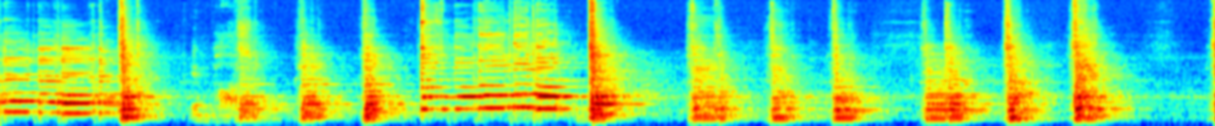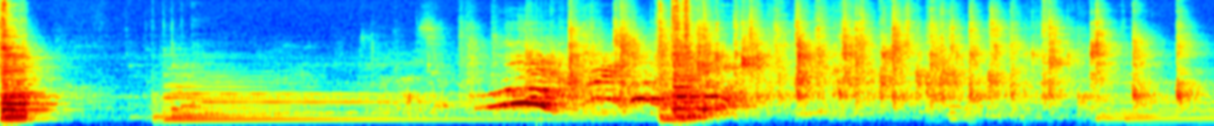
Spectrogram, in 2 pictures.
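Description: Steel-string acoustic guitar strummed in a steady rhythm of about two chords a second, ending on one chord left to ring out. A few seconds before the end, voices and what sounds like a burst of clapping and cheering rise up.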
